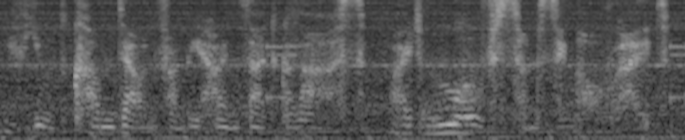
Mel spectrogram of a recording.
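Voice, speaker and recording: Slow-spoken, defiant young captive. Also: female voice, low-pitched, fairly even intonation, heavy background noise. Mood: weary hostility. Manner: guarded, defiant, sighing. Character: defiant, weary young woman held captive. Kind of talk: dramatic video game voice acting.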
